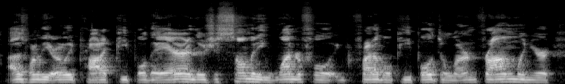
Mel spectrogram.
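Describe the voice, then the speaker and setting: A man's voice: fairly low pitch, level tone, fairly quick, fairly bright tone, rough recording. A man in his forties with an American accent talks conversationally as an interview guest, enthusiastic and often checking his points with a tag question. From rural Kentucky, United States. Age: 40s. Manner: enthusiastic, peppers points with "right?". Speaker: podcast guest, venture capitalist and lecturer.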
